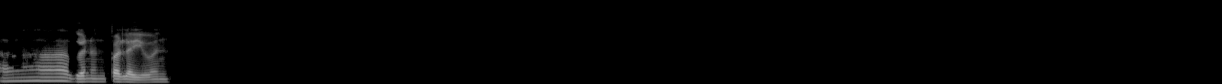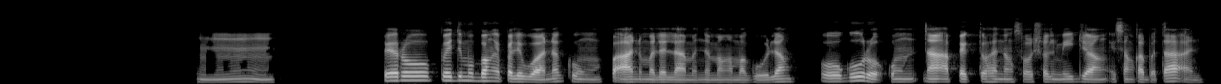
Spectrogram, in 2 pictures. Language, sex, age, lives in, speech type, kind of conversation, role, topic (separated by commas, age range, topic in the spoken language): Filipino, male, 30-34, Philippines, read, expert-assistant, asker, Ano ang mga epekto ng labis na paggamit ng social media sa kabataan?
